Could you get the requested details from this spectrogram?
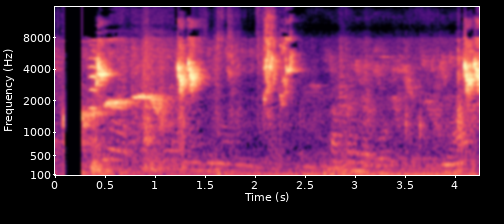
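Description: Ashy Tailorbird gives sharp, buzzy bursts of high notes about once a second, with a brief lower whistled phrase early on, over faint background hum.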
